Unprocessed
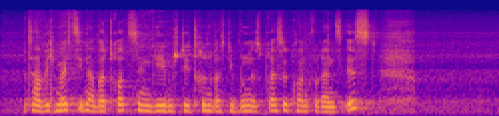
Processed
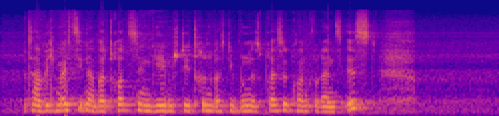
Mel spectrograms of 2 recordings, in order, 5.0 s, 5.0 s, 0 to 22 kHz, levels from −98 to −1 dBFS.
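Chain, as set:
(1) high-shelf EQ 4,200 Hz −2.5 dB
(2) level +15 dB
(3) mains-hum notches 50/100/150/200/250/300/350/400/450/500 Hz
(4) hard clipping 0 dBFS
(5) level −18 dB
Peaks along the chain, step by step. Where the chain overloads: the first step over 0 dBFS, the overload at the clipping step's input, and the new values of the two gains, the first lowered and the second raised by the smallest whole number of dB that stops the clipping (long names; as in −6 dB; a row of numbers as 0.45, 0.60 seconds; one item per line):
−10.5, +4.0, +5.0, 0.0, −18.0 dBFS
step 2, 5.0 dB
step 2 +10 dB, step 5 −13 dB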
